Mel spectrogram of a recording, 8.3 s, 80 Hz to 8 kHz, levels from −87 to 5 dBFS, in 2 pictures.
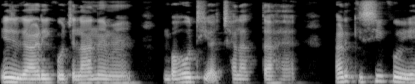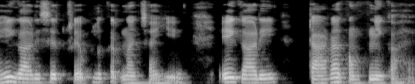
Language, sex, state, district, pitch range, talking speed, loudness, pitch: Hindi, male, Bihar, Lakhisarai, 125-150 Hz, 180 wpm, -17 LUFS, 135 Hz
